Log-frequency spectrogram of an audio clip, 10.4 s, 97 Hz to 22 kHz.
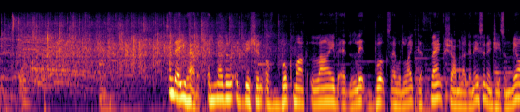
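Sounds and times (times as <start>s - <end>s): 
audience applause at a live book event in a bookshop: 0.0s - 6.1s
speech: 3.4s - 10.4s.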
